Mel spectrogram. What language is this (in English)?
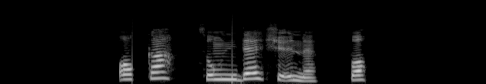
Ngomba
